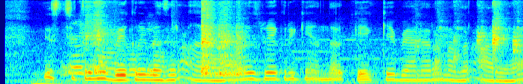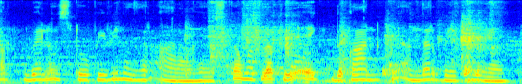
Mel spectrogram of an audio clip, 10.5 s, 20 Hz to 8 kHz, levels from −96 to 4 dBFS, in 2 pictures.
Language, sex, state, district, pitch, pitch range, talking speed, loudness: Hindi, male, Uttar Pradesh, Jalaun, 180 Hz, 165-200 Hz, 230 wpm, -28 LUFS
